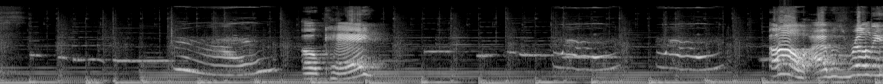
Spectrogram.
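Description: Several drawn-out cat meows rise and fall over steady background music, with a brief spoken word near the start.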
